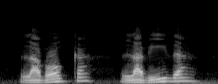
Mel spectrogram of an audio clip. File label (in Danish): spansk la boca, spansk [la ˈβoka – la ˈβiða]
